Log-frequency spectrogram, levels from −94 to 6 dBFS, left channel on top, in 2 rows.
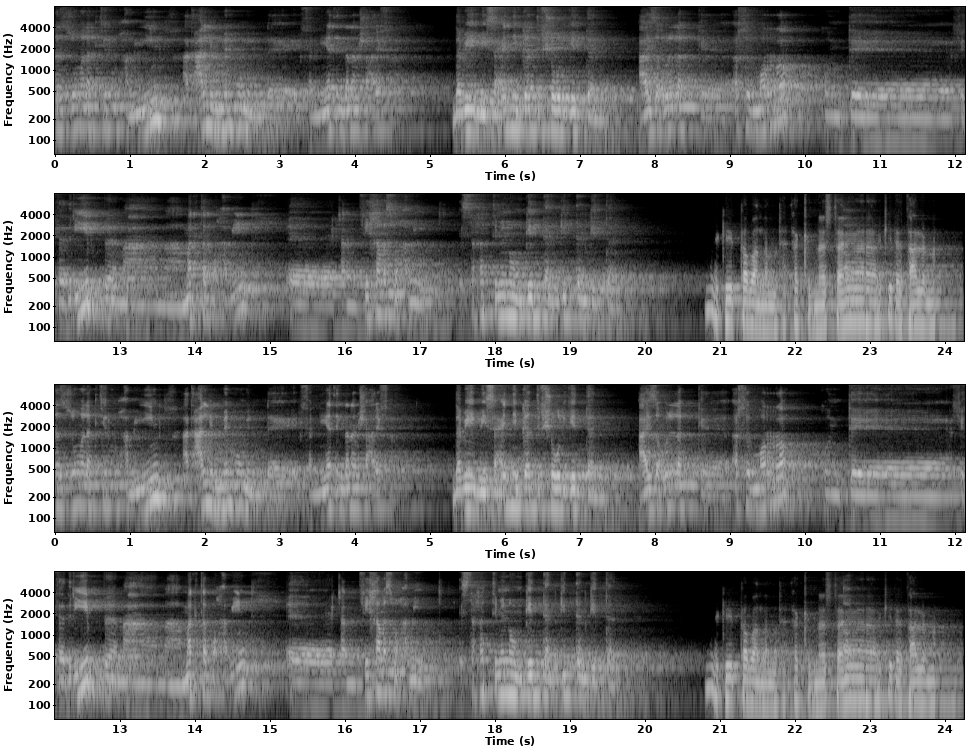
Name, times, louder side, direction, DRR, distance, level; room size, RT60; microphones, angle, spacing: voice 1, 0.0-4.6 5.3-7.4 7.8-9.8 10.3-17.1 17.5-19.6 22.6-22.8, right 1 dB, 45° right, 3 dB, 1.2 m, -28 dB
voice 2, 20.8-23.9, left 2 dB, 25° left, 11 dB, 0.4 m, -26 dB
21.0 x 18.0 x 2.6 m, 2.7 s
head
